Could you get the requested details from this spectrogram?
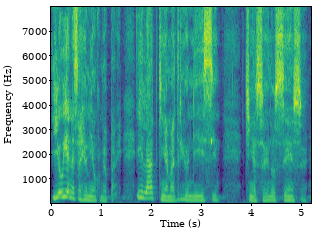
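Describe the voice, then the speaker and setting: A man's voice: fairly high pitch, big pitch swings, a little fast. A man in his sixties from Brazil with a São Paulo Portuguese accent, a samba school director telling stories in a rambling way with many repeats and tag questions. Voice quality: gravelly and husky. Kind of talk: storytelling interview.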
